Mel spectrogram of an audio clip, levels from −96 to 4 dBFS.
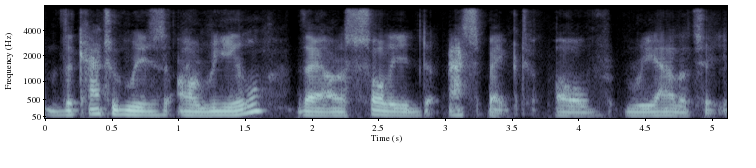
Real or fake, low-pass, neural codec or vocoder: fake; 7.2 kHz; codec, 16 kHz, 4 kbps, FreqCodec, smaller model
